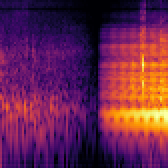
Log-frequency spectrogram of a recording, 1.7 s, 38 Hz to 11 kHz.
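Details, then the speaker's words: Heathkit T-4 switched on before repair, glowing-eye tube removed; loud, steady pure low AC hum in the audio circuit unaffected by volume, from failing dual-section can electrolytic filter capacitor to be replaced. "all right the uh unit is on you can hear the sound it's making the volume really doesn't do anything that's just pure AC hel in the uh audio circuit"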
